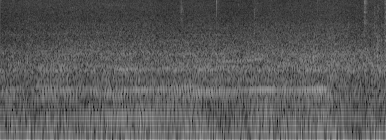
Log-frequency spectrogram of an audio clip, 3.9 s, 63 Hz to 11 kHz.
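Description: A Volvo XC90 Recharge plug-in hybrid SUV with 455 horsepower accelerates with a dense, loud rumble and a steady whir that climbs and holds for a few seconds. No one speaks.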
